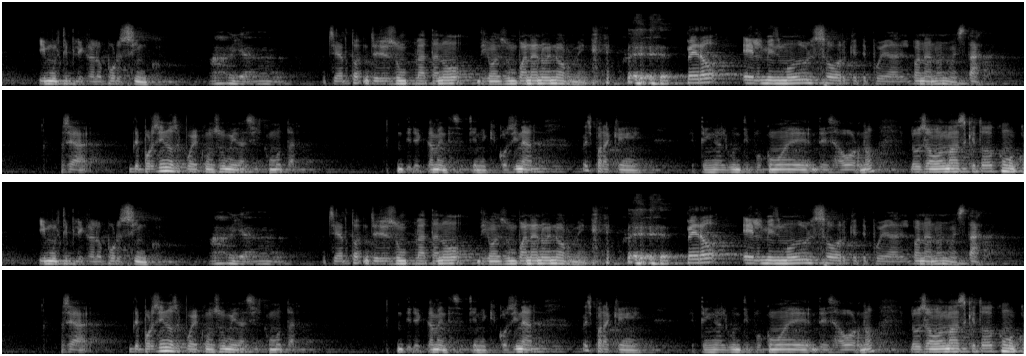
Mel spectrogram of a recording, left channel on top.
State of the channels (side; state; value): both; identical; correlation 1.00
